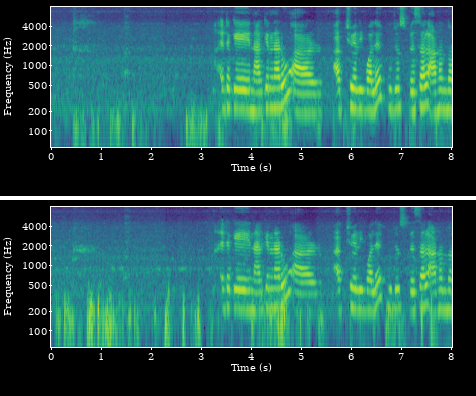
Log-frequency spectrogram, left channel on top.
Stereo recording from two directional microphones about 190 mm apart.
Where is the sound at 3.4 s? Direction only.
15° left (ahead or behind).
